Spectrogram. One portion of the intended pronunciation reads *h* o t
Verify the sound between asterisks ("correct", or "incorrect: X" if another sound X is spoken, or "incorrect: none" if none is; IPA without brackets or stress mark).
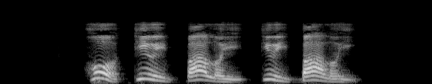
correct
